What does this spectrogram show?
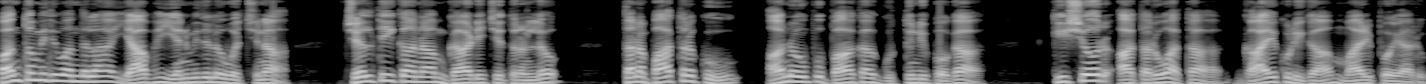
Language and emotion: Telugu, neutral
